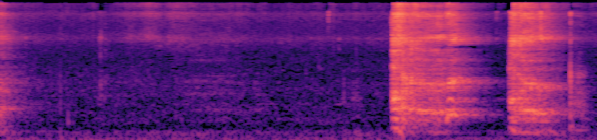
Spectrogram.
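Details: Cough from a person who has a cough and cold and is refusing to eat.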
